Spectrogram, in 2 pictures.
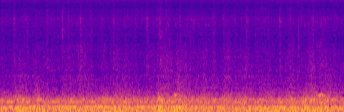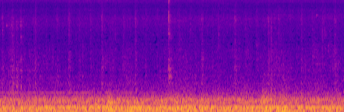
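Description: Steady low rumble of a moving electric train heard from inside the driver's cab, with one sharp click near the end.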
